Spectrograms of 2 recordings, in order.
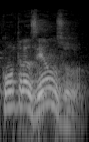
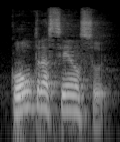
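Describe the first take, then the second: First: The middle consonant sounds like z. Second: The middle consonant sounds like s. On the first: "um S só seria contrasenso" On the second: "Está o S S entre vogais"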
